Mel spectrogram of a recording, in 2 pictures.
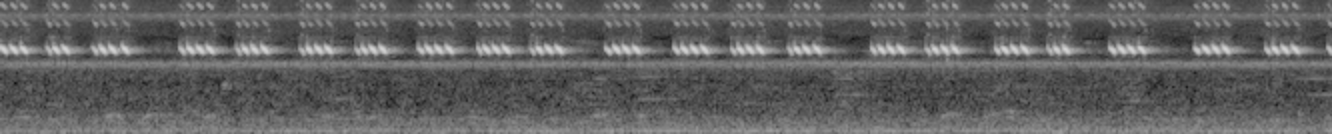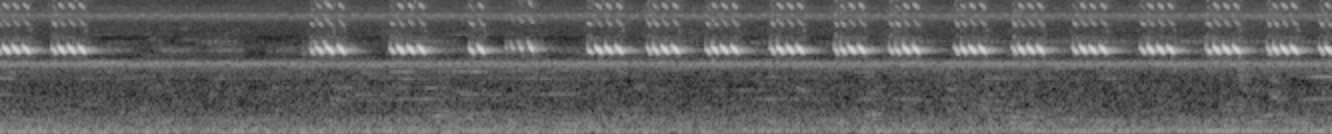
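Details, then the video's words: Steady high-pitched cricket chirps, pulsed trills repeated roughly twice a second, break off for about two seconds midway and then resume at the same rhythm, with a faint continuous hum underneath. "The best sounds of Cricket 《 Suab Kab Ciliv Quaj Zoo Heev》 ( ສຽງແມງຈີ່ນາຍຮ້ອງດີໆ )"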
